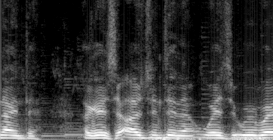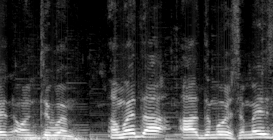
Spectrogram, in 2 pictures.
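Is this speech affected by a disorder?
Yes: motor neuron disease.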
